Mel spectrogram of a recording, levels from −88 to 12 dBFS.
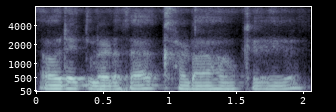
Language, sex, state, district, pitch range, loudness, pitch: Hindi, male, Telangana, Hyderabad, 110-120 Hz, -17 LUFS, 115 Hz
